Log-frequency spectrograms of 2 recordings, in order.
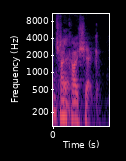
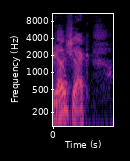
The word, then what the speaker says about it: Chiang Kai-shek: Chiang Kai-shek. – Thank you. – There Chiang Kai-shek.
